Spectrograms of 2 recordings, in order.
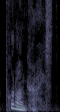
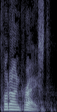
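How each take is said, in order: First: It is said in a solemn church-lady voice. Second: It is said in a plain, normal voice.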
